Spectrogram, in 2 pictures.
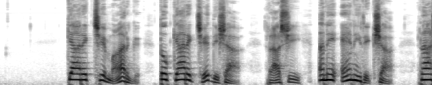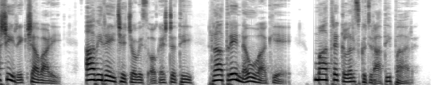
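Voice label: Gujarati, male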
